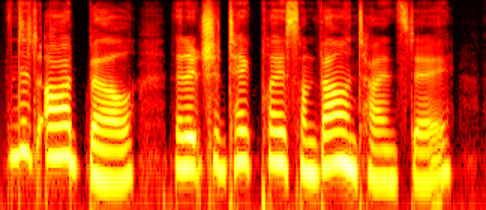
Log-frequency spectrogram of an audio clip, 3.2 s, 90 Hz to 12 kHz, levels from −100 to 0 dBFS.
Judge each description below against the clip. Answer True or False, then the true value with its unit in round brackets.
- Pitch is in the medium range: False (240 Hz)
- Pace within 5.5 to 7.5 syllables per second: True (6.0 syllables/s)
